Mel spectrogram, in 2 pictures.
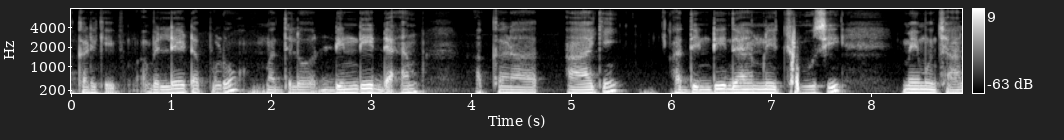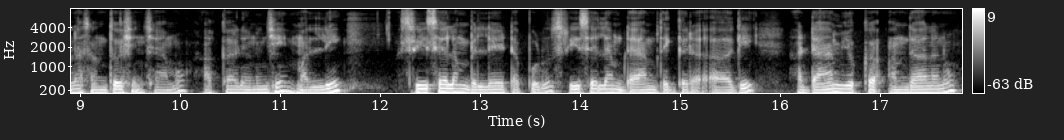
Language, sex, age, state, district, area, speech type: Telugu, male, 18-30, Telangana, Ranga Reddy, urban, spontaneous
